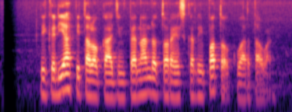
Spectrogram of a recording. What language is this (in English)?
Sundanese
